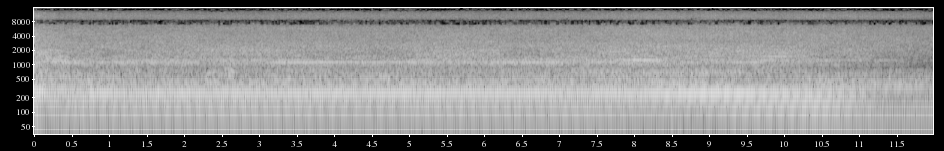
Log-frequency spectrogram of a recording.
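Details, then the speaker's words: Honda EB 11000 generator on propane at high tank pressure (175–200 PSI), auto idle on, restricting connector replaced: steady, even drone with a constant mid hum and no hunting or misfire; starts and drops cleanly to a smooth idle. "And we'll hit the starter and leave this on auto. Hit the starter. Idles right up and goes right down to idle."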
